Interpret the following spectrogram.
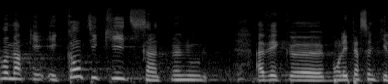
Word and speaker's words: Sainte-Menehould: varennes et donc j'ai bien tenu et on prononce sainte-menehould sainte-menehould bon voilà parce que ça énerve ceux qui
